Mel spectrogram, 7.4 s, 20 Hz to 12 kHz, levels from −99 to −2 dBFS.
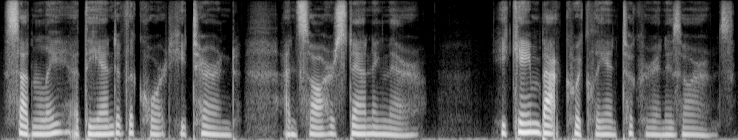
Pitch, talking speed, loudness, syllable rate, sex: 170 Hz, 195 wpm, -21 LUFS, 4.8 syllables/s, female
